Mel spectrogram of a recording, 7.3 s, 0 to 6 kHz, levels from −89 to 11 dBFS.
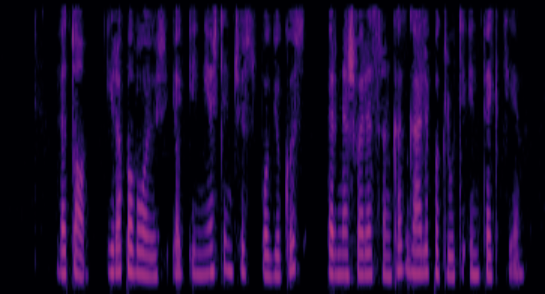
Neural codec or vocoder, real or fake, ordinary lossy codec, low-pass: none; real; MP3, 24 kbps; 5.4 kHz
